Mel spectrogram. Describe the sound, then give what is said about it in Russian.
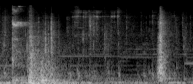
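A study door swings shut with a dull thud, followed a moment later by a single sharp click of a lock being turned. Both sounds are fairly quiet, with no talking. “взял его за руку, повел в кабинет и запер за собой дверь.”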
